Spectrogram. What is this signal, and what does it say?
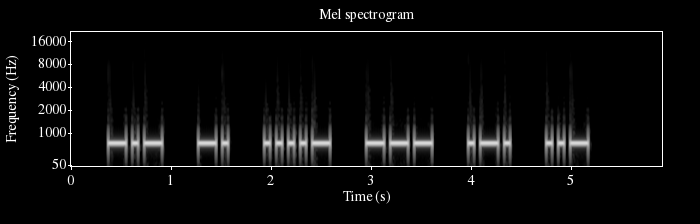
Morse code, heard as a keyed tone, about 20 wpm, spaced as for 14 wpm, 700 Hz. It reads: KN4ORU
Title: USA Call Signs - 6 Characters - 2x Character Spacing - 20wpm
